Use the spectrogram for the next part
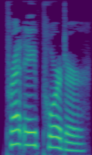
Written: prêt-à-porter

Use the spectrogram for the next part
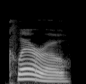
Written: claro

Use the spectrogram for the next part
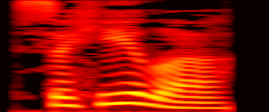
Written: sahila

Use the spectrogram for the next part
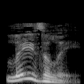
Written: lazily

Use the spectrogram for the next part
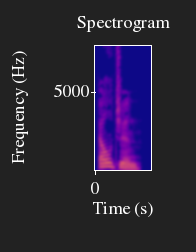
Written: eljin

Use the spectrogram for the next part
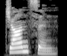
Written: johnson

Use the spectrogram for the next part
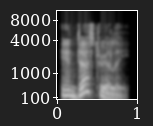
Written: industrially

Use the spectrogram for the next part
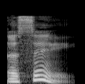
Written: assay

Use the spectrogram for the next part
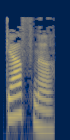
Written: Gafna

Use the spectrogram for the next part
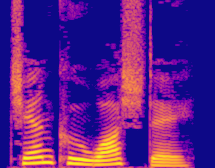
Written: chankoowashtay

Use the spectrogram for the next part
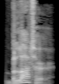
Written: blotter

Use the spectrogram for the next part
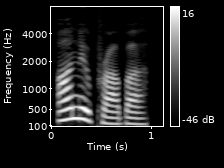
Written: anuprabha

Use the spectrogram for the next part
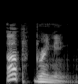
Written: upbringing

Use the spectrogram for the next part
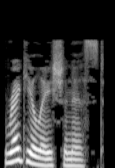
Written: regulationist

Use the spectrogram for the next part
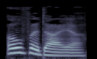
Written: Ovadiah

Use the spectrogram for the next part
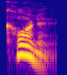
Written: corner

